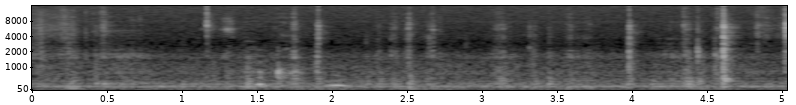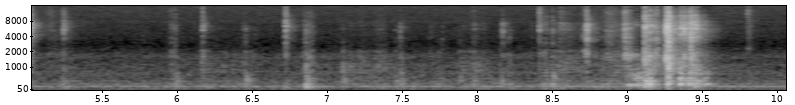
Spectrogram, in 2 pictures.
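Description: A craft knife makes small, scattered clicks and scrapes as it trims a small piece of card on a cutting mat. There is a louder clatter about nine seconds in.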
